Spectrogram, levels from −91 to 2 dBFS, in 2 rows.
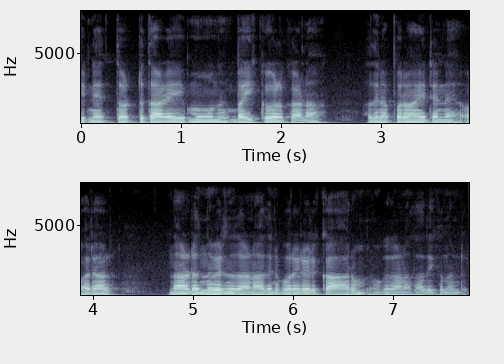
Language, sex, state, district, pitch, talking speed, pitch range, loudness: Malayalam, male, Kerala, Kasaragod, 110 Hz, 140 wpm, 105-115 Hz, -16 LUFS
